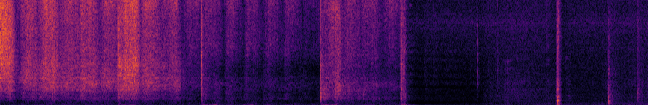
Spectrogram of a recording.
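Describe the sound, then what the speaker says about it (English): Steady rubbing strokes of sandpaper scraping over a gesso and matte medium layer on a canvas, continuous at first, then a few short isolated scrapes and taps after a pause. "we're going to start sanding."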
